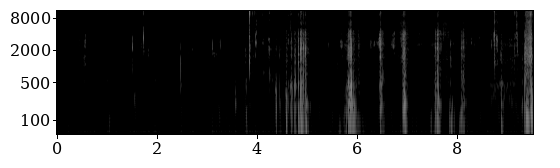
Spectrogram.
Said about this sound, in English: forgive my unprofessionalism. Yeah. I'm chewing I'm chewing ice.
